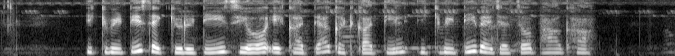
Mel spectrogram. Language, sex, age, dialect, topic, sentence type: Marathi, female, 25-30, Southern Konkan, banking, statement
